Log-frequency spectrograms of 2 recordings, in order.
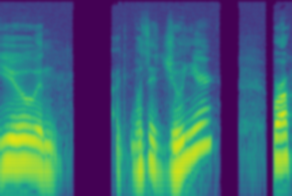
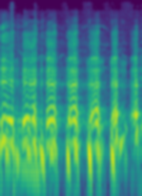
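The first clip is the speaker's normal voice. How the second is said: laugh; 9 semitones higher than usual. Real, not acted. Laugh after the story.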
